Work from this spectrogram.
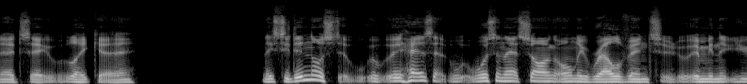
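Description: A man with a creaky voice hosting a sleep podcast, meandering through halting, self-deprecating tangents. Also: medium pitch, dry recording, clean studio sound. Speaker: podcast host. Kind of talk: rambling bedtime sleep podcast monologue.

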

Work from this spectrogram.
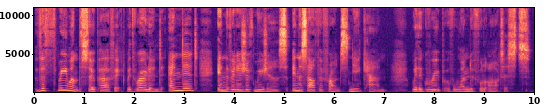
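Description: A woman's voice: mid-range voice, a little slow, mellow. A woman delivering scripted narration between readings.

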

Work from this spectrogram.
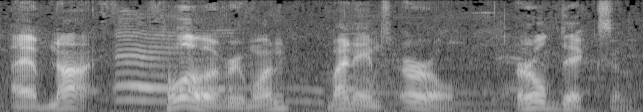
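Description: A man playing a brisk, friendly training organizer in an audio drama. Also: mid-range voice, big pitch swings, lightly acted.

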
